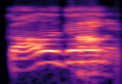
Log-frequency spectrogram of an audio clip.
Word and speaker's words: Golladay: A lot of people have Kenny Golladay, is that how you say it? Yeah, Kenny Golladay with Detroit.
